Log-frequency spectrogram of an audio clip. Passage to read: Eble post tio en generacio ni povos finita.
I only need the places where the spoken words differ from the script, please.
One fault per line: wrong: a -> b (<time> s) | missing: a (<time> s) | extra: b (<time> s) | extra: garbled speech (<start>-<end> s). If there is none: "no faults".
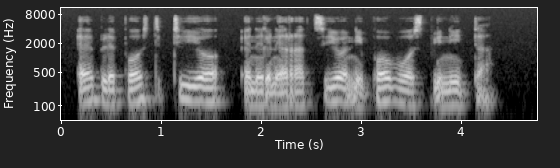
no faults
